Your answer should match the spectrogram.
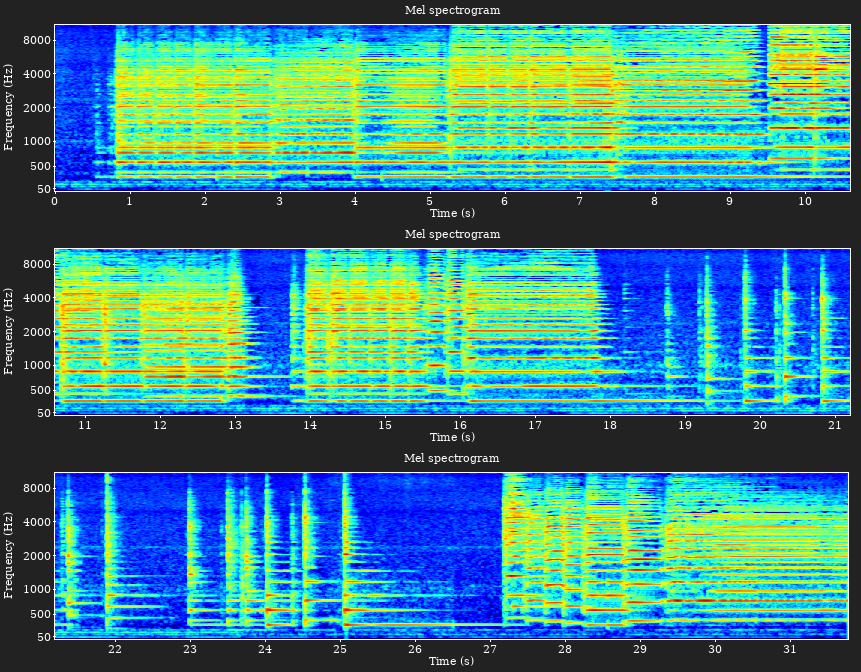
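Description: Solo violin playing a fiddle tune slowly in bowed double stops. About eighteen seconds in it turns to short plucked pizzicato notes, then goes back to bowing near the end.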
